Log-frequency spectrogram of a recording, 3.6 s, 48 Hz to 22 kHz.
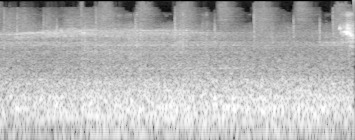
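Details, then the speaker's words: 200-series 4WD driving over hard corrugations at 60–65 km/h with tyres at 40 PSI: constant deep rumble with a busy rattle and shudder, the vehicle shaking a lot; over-inflated tyres give an uncomfortable ride. "65 k's an hour over these corrugations. It's just shaking the vehicle quite a bit. You can hear it shaking around. Certainly not a comfortable drive."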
